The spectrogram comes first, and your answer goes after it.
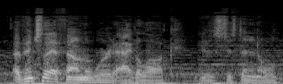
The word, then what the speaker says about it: Agalloch: smoke but um eventually I found the word agalloc it was just an old dictionary um and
